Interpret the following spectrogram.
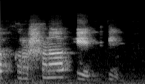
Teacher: विसर्ग का लोप हुआ, हटा दिया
